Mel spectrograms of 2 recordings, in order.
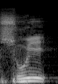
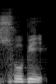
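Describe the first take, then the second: First: The second syllable starts with a w sound. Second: The second syllable starts with a b sound. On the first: "수위 쉽다 할 때 수위" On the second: "경상도서는 수비 이렇게 얘기합니다"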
